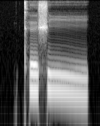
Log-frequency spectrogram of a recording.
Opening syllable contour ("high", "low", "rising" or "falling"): high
